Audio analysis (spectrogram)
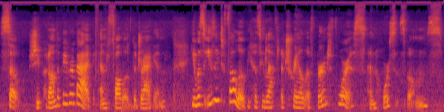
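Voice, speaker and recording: A woman reading a children's picture book aloud, gentle and expressive as a preschool storyteller. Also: medium pitch, a little slow, a little hiss or hum, low-quality recording. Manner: gentle and expressive, voices the characters.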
